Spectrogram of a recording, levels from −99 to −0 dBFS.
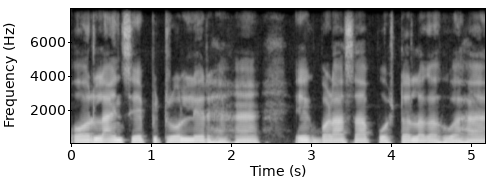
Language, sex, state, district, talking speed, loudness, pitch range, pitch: Hindi, male, Jharkhand, Palamu, 160 wpm, -15 LUFS, 110-115 Hz, 115 Hz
